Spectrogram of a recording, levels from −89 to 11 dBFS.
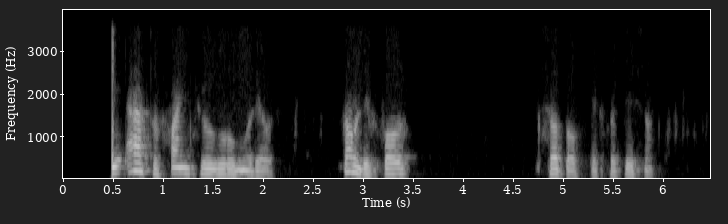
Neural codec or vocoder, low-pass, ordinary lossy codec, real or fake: vocoder, 22.05 kHz, 80 mel bands, WaveNeXt; 3.6 kHz; none; fake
